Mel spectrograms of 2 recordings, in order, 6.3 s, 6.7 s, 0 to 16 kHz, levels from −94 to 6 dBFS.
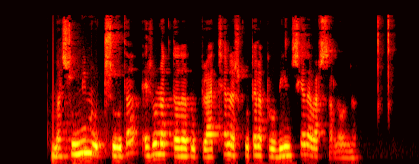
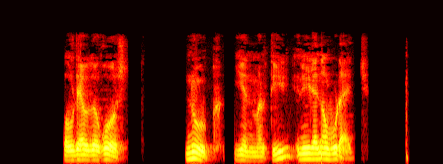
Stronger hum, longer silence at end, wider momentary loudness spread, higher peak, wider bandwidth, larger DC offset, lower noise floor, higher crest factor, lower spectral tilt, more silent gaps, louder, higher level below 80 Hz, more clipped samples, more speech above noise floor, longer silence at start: neither; about the same, 0.45 s vs 0.55 s; first, 18 LU vs 13 LU; second, -8 dBFS vs -2 dBFS; first, 11.5 kHz vs 7.2 kHz; neither; second, -43 dBFS vs under -90 dBFS; about the same, 16 dB vs 14 dB; second, -4.5 dB/octave vs -8.5 dB/octave; second, none vs 1.94-2.11 s, 2.19-2.77 s, 3.38-3.50 s, 5.36-5.41 s, 5.54-6.08 s; second, -24 LUFS vs -15 LUFS; second, -64 dBFS vs -54 dBFS; neither; second, 20 dB vs over 76 dB; second, 0.8 s vs 0.95 s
